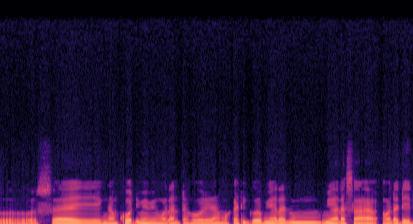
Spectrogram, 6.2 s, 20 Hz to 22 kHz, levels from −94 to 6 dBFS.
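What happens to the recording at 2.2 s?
Nothing goes wrong at 2.2 s; the speech carries on intact through that moment with no dropout, click or distortion.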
